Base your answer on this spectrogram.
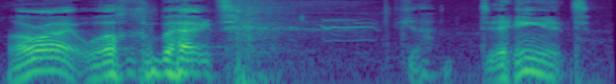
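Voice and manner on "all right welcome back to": ordinary delivery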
